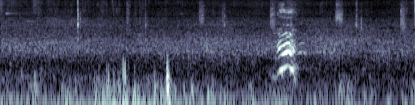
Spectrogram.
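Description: Treeing Walker Coonhound barking at a rabbit: one short, pitched bark near the end. Before it come soft low thumps and rustling.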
